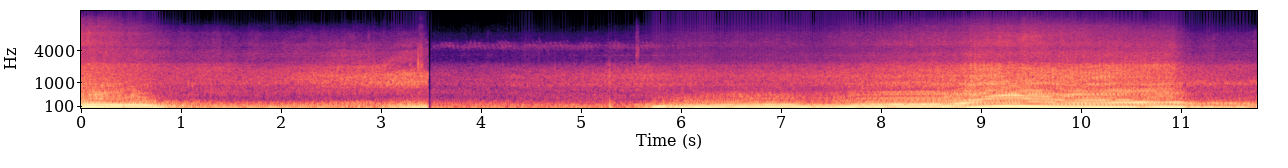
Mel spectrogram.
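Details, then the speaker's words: First start-up clip of a high-mileage 21-year-old GMT800 Chevy Silverado/GMC Sierra 1500 V8 after used long-tube header install: deep, even idle burble, then clean rising revs and back down without stumble; normal. "So we are going to put this down and get a first startup clip, some revs, and so far I am impressed. That sounds really good."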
